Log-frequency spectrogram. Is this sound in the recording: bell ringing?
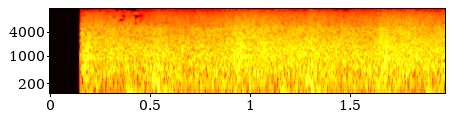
no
